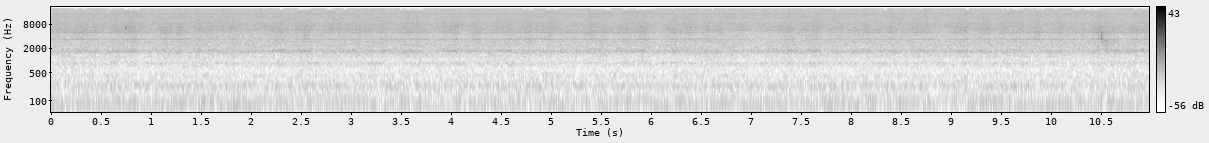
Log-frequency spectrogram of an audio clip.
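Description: Harrier jet engine in the DCS flight simulator, a continuous even whine and roar heard from the cockpit, steady and fairly faint throughout, with no voices.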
